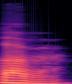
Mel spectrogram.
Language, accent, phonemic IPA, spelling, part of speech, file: English, Received Pronunciation, /ˈbʌ.ɹə/, borough, noun, En-borough.ogg
- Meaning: 1. A town having a municipal corporation and certain traditional rights 2. An administrative district in some cities, e.g., London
